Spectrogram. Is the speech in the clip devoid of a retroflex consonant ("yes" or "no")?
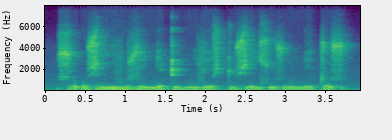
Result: no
